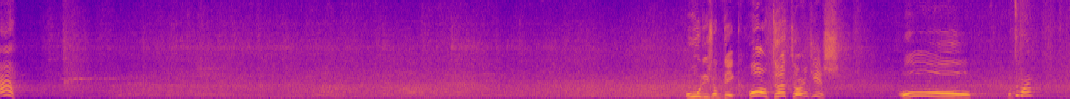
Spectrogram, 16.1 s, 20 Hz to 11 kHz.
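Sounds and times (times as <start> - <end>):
parking garage rushing noise: 0.0 - 16.0.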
